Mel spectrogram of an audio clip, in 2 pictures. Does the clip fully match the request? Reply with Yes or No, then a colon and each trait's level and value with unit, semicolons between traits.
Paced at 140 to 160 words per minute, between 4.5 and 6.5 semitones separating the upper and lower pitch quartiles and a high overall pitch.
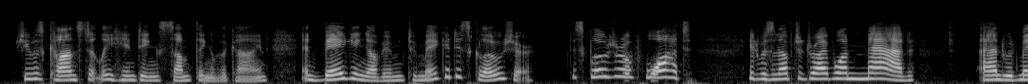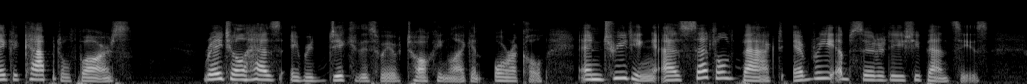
Yes: average, 150 wpm; average, 5.3 semitones; high, 215 Hz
